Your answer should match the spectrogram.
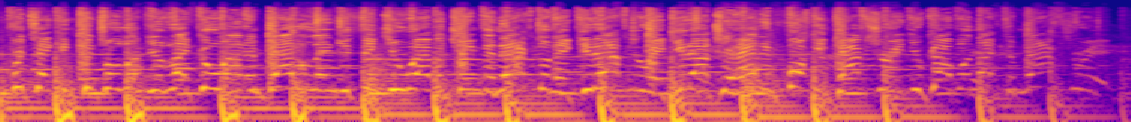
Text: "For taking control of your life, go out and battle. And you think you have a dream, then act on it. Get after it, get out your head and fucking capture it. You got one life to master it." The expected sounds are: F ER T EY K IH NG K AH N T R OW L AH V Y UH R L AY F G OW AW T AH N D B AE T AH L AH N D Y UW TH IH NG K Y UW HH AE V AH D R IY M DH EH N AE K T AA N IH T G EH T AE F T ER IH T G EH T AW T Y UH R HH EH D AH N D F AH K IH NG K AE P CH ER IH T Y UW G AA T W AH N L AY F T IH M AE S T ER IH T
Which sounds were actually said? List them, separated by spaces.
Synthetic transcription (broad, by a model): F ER T EY K IH NG K AH N T R OW L AH V Y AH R L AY G OW AW T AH N B AE T L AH N Y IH TH IH NG K Y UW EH V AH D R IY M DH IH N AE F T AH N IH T G EH T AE F T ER IH T G EH T AW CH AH R HH EH D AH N F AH K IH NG K AE P CH ER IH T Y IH G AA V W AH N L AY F T IH M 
